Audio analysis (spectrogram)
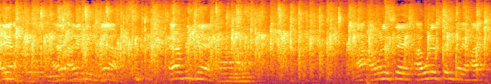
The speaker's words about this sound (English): We could give a standing ovation and a clap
